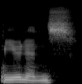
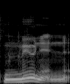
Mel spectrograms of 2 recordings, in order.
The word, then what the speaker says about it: Munin: gruggles yeah called expect munins david is going to be the front man i i do believe it's moonin not munin it's moomin well that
